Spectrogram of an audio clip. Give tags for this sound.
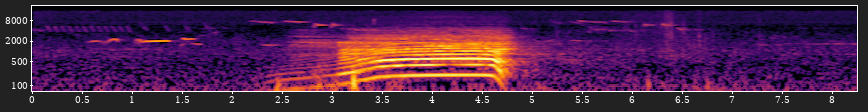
cattle moo farm cows mooing farm-animals cow countryside lowing

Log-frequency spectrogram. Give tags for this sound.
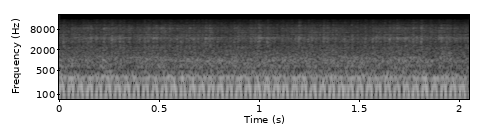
Motor Car Truck Engine

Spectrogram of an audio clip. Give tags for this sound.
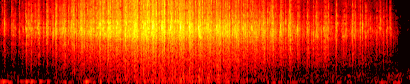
Cascos mar viento

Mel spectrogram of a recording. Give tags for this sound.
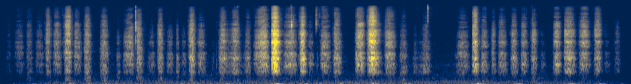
animal pant dog

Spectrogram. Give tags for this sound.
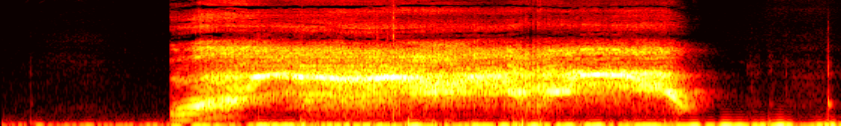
vocal sound tense natural

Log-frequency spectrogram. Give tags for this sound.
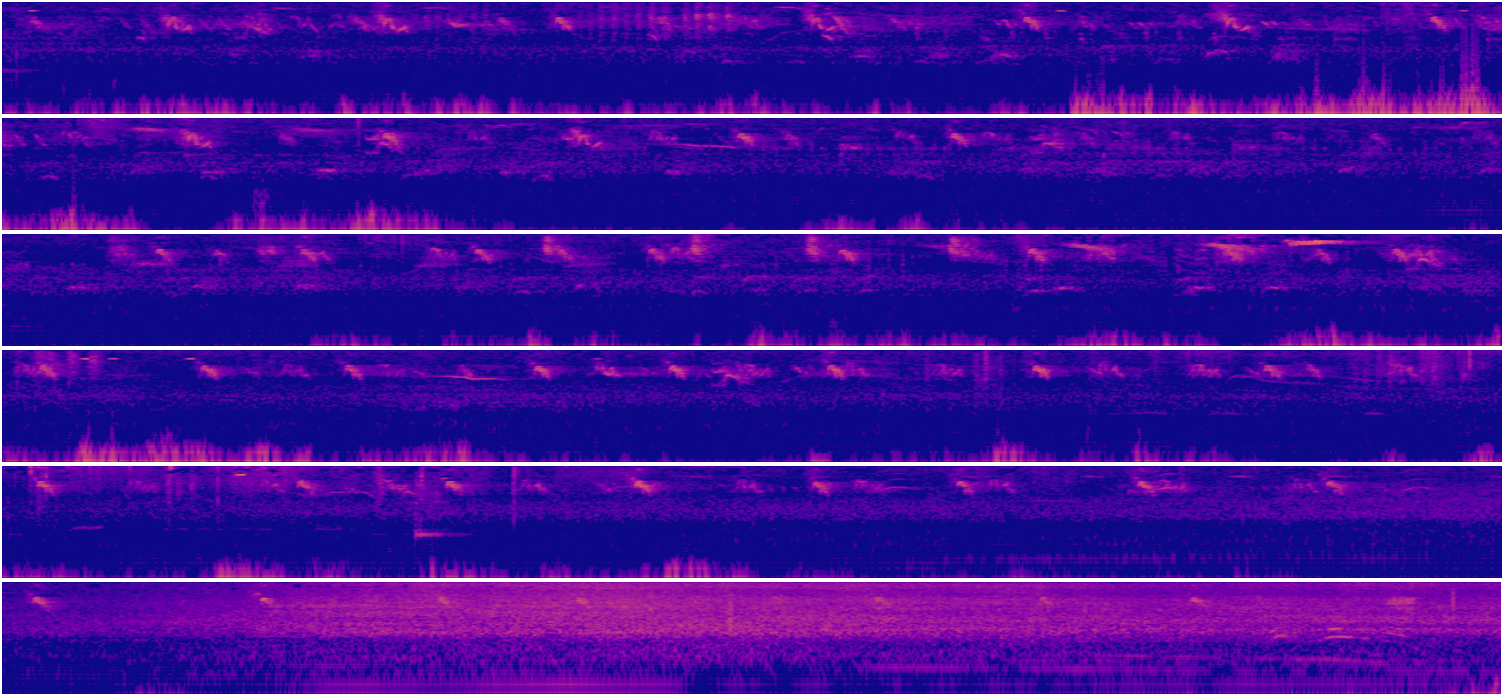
abstract air ambient design effect filmscore fx outside sfx sound sound-design sounddesign summer tone warm

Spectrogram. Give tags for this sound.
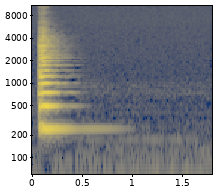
spiccato violin

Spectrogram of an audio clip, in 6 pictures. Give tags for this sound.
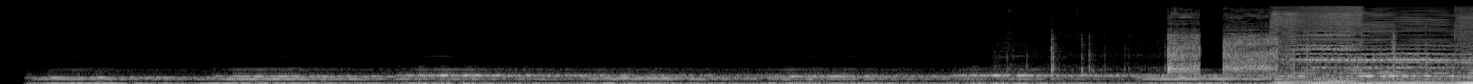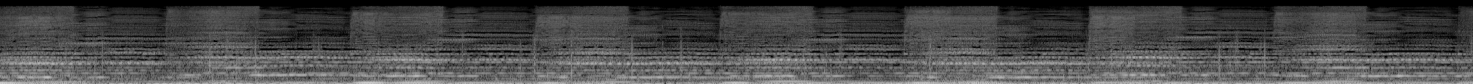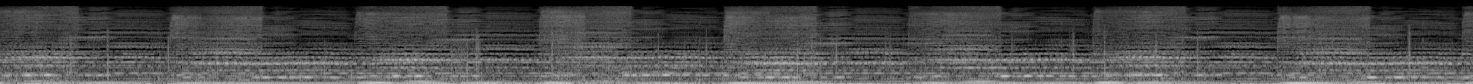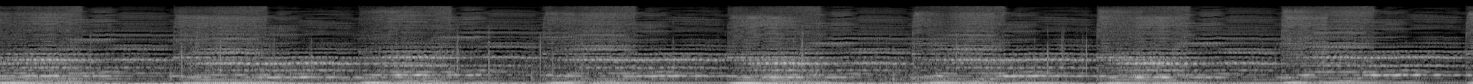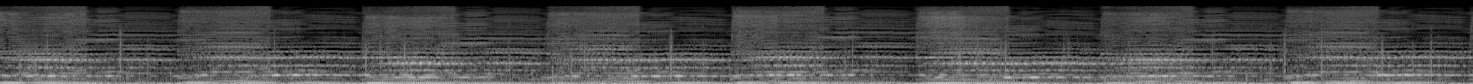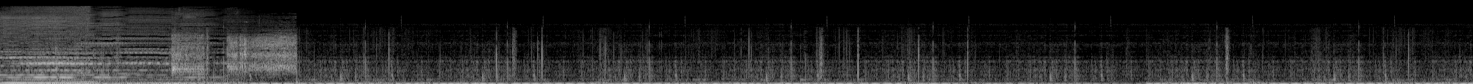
space wave future radio star sounds SUN

